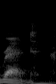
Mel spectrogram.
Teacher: this is the r in english it's a voiced alveolar approximant red for example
